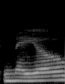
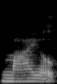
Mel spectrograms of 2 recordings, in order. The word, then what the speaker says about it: Mayo: Mayo is pronounced just like you pronounce mayonnaise, but so often people don't say Mayo Clinic, they say something like Mayo Clinic.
